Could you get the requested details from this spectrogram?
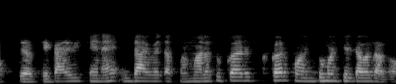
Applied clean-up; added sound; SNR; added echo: neural mask model DeepFilterNet 3.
